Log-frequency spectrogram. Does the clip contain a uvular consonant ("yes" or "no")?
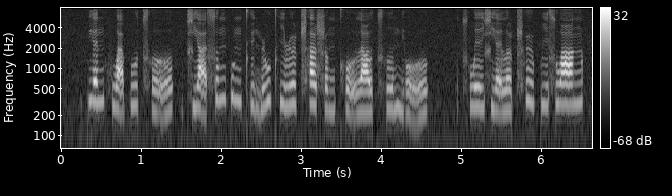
no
